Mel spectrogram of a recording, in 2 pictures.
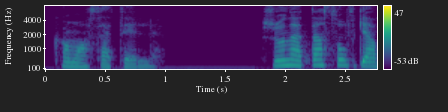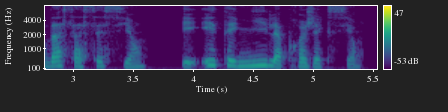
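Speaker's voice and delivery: ordinary delivery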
